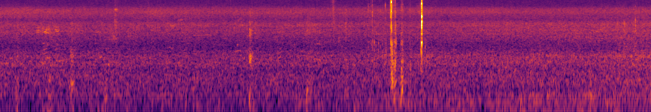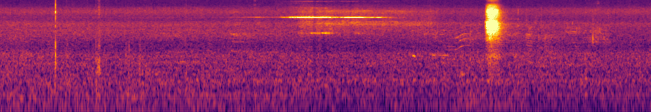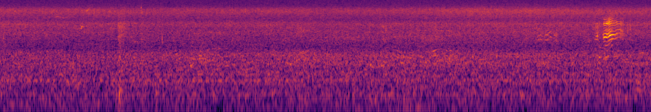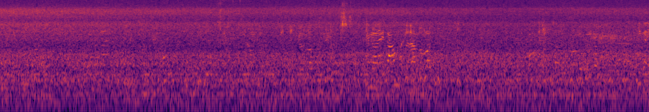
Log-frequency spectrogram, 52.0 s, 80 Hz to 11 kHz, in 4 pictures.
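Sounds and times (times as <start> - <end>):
diesel railcar rumble: 0.0 - 52.0
steady hiss: 0.0 - 52.0
short high squeal: 17.6 - 21.4, 22.7 - 23.2.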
